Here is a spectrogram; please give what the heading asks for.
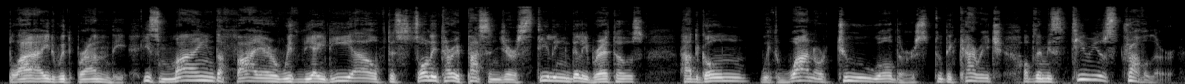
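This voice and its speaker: A man playing a courteous, dramatic Victorian gentleman who also narrates in a period audio drama. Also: mid-range voice, big pitch swings, a little slow. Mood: storytelling.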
